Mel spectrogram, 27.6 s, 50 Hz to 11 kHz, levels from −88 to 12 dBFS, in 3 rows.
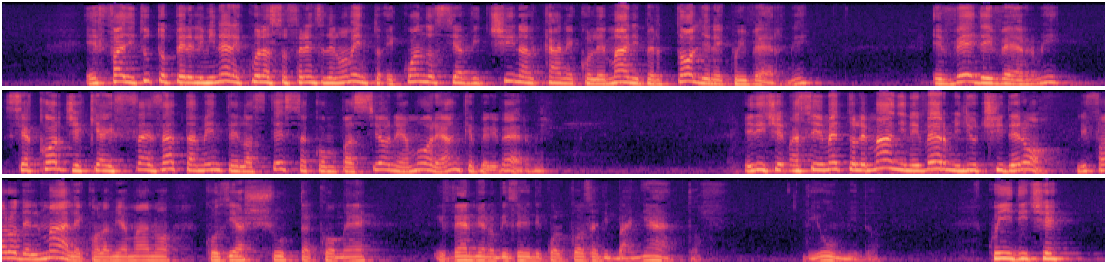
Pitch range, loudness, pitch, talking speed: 165-220 Hz, -15 LUFS, 195 Hz, 170 wpm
